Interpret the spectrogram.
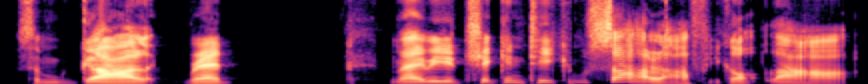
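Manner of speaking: hammed-up UK chav accent ordering food; mock British accent. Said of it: "Y'all got the worst accent. U K, bro".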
